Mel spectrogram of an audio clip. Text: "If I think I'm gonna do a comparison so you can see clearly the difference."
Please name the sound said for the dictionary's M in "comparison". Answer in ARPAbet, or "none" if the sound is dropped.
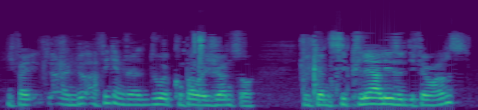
none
